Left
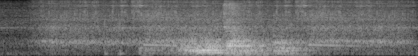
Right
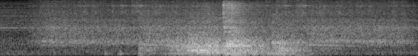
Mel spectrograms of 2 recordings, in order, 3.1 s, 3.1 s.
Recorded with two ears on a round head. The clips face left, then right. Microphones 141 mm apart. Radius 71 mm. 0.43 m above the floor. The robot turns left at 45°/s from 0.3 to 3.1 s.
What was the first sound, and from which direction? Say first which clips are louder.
A drawer: right 2 dB; 30° right.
